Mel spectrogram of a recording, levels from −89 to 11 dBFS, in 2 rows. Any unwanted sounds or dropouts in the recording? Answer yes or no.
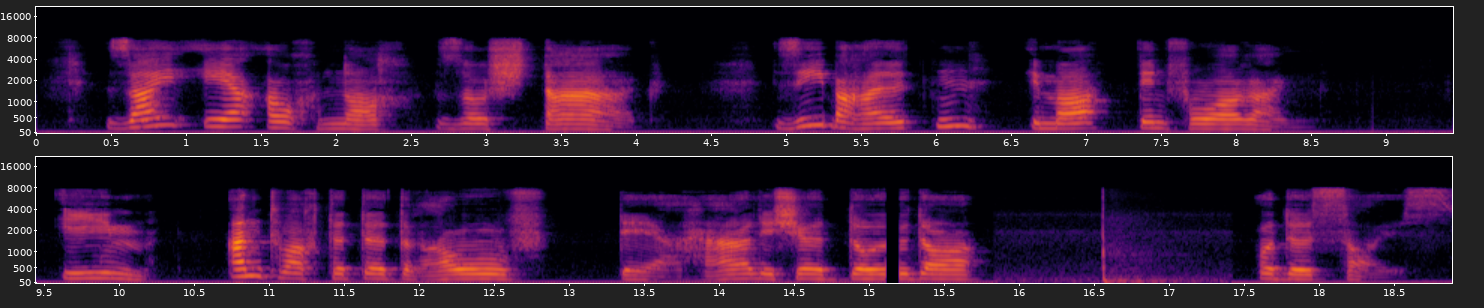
yes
